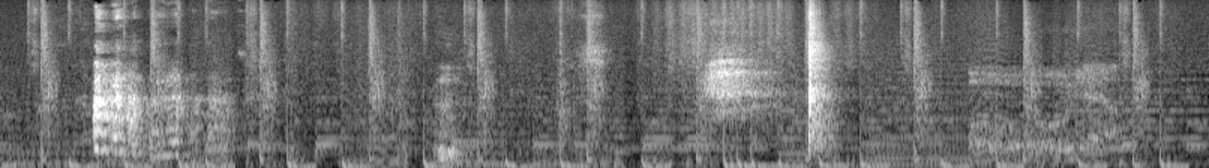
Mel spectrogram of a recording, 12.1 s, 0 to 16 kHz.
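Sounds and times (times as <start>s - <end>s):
music with steady beat: 0.0s - 12.0s.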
